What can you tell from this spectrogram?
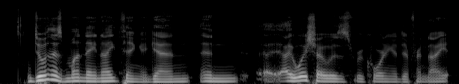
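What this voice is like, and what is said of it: Tired, worn-out, slightly unsteady voice. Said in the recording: “my voice is a little slight bit worn out from the day, a uh, little bit tired, a little unsteady”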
